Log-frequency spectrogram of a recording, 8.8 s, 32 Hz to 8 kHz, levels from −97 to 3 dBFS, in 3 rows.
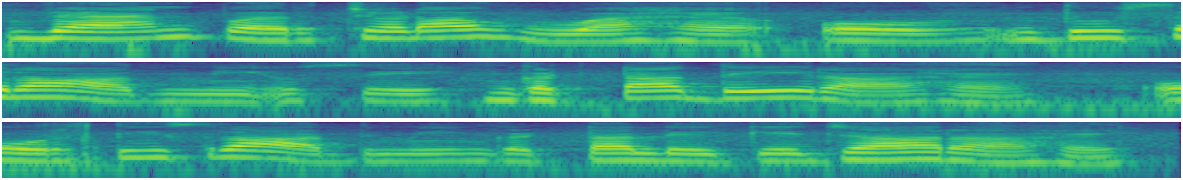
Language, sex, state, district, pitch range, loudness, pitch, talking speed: Hindi, female, Punjab, Fazilka, 170-220 Hz, -16 LUFS, 185 Hz, 140 wpm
